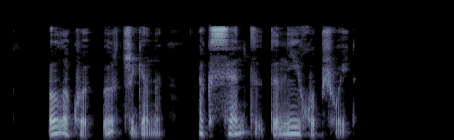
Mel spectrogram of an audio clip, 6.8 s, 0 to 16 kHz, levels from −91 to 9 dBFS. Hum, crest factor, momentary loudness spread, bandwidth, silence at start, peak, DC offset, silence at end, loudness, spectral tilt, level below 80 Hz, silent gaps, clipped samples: none; 26 dB; 22 LU; 8.2 kHz; 0.75 s; -6 dBFS; under 0.1%; 1.65 s; -27 LUFS; -2.5 dB/octave; -70 dBFS; 1.41-1.54 s, 2.73-2.96 s, 3.99-4.06 s; under 0.1%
